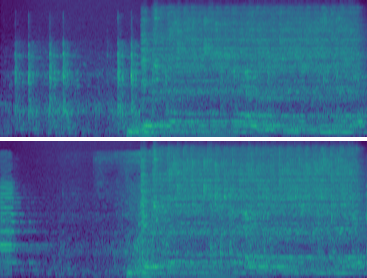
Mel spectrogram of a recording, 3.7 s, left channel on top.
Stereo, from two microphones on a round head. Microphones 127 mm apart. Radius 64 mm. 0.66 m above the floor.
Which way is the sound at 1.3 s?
40° right (ahead or behind).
